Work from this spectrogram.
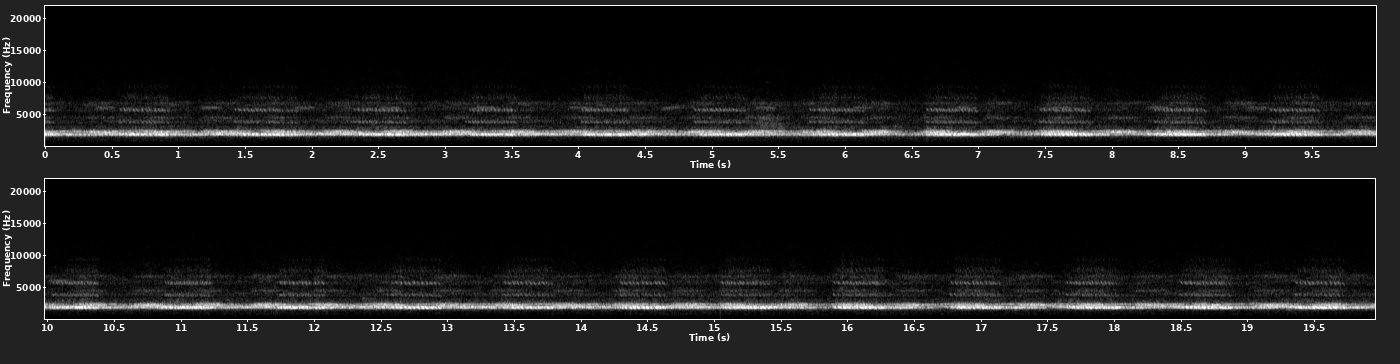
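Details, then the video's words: Tree crickets calling together in Oregon's Willamette Valley, producing a constant high trilling drone with overtones and a slow, regular pulse in volume across twenty seconds, no other sounds. "Tree cricket chorus"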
